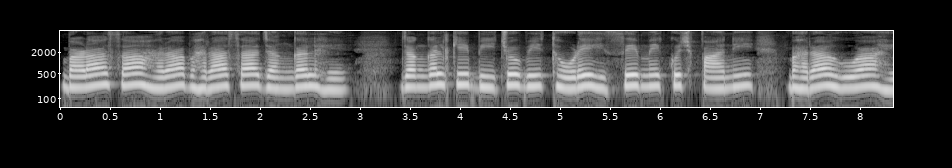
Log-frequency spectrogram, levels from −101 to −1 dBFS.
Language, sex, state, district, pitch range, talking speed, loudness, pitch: Hindi, female, Chhattisgarh, Balrampur, 205-230 Hz, 130 wpm, -22 LUFS, 220 Hz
